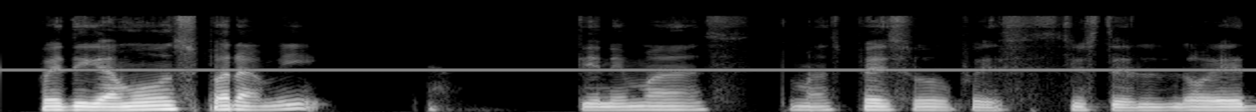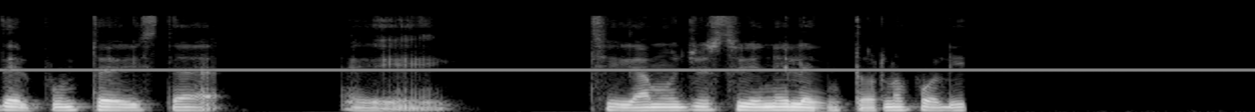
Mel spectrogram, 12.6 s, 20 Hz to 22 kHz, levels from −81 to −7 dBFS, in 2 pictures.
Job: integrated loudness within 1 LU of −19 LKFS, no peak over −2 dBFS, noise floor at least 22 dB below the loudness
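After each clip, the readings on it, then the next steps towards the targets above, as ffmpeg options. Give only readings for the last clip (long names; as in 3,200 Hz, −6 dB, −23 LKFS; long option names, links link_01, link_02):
interfering tone 1,700 Hz; level of the tone −39 dBFS; integrated loudness −21.5 LKFS; sample peak −3.0 dBFS; target loudness −19.0 LKFS
→ -af "bandreject=frequency=1700:width=30"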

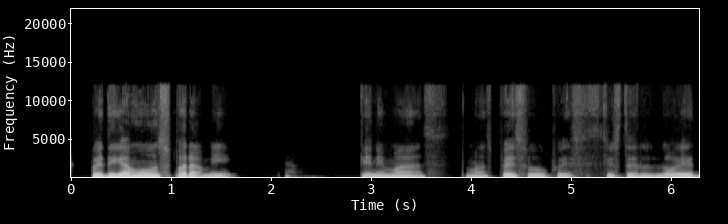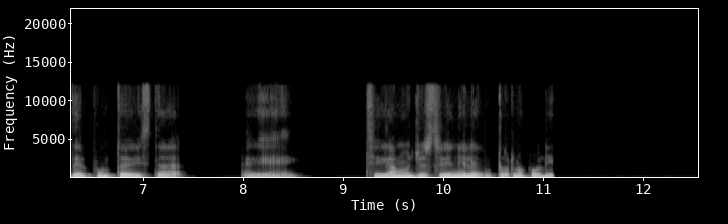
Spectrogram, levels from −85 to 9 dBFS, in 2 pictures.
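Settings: interfering tone none found; integrated loudness −21.5 LKFS; sample peak −3.0 dBFS; target loudness −19.0 LKFS
→ -af "volume=2.5dB,alimiter=limit=-2dB:level=0:latency=1"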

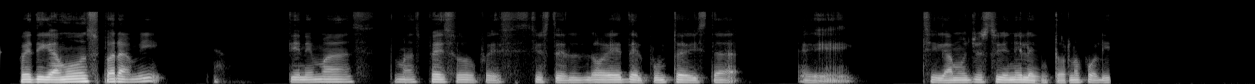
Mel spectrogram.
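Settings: integrated loudness −19.0 LKFS; sample peak −2.0 dBFS; background noise floor −78 dBFS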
